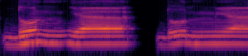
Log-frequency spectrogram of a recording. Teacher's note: ইজহার অর্থাৎ স্পষ্ট গুন্না ছাড়া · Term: ইজহারে মোতালাক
